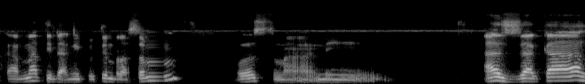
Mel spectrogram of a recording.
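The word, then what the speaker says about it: الزكاة: Az-zakah juga sama, tulisannya az-zakawah.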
